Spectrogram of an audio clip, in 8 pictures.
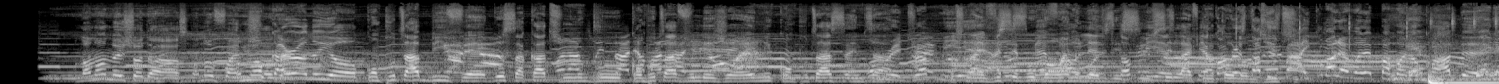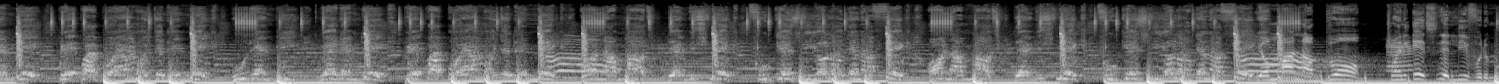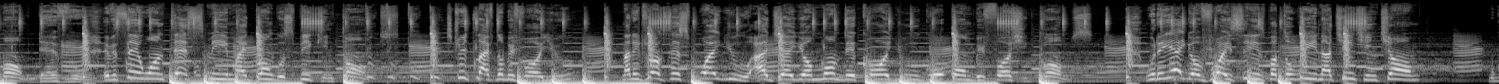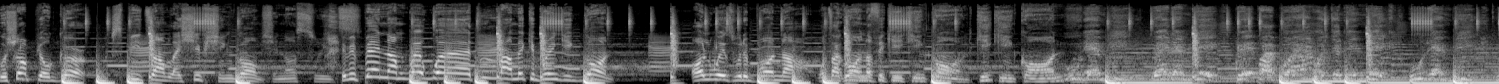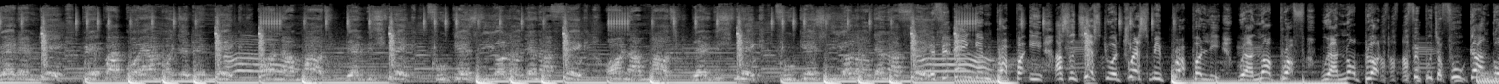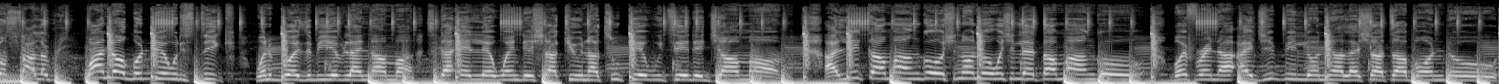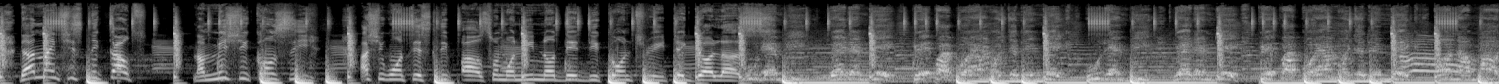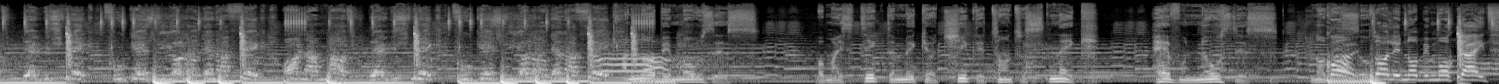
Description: Nigerian rapper and singer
